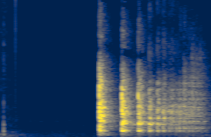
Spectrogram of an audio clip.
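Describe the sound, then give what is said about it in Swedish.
Dice rolled from a felt-lined faux-leather dice cup give a sudden burst of rattling clatters that bounce and fade as they settle, after a near-silent opening with a couple of faint clicks. “Här är då en tärningsburk i konstläder. Sådär med filt på insidan. Med filt klädd på insidan. Och så slår vi.”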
